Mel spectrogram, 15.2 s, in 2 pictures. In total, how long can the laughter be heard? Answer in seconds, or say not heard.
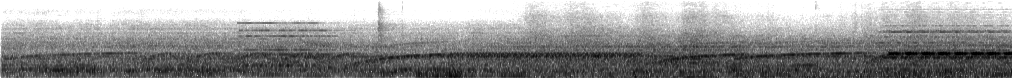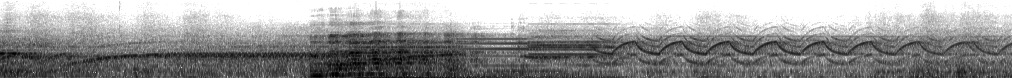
2 s.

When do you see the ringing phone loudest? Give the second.
7 s.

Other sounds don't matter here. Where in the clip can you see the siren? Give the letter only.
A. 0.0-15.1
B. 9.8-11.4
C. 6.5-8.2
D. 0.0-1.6
A.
